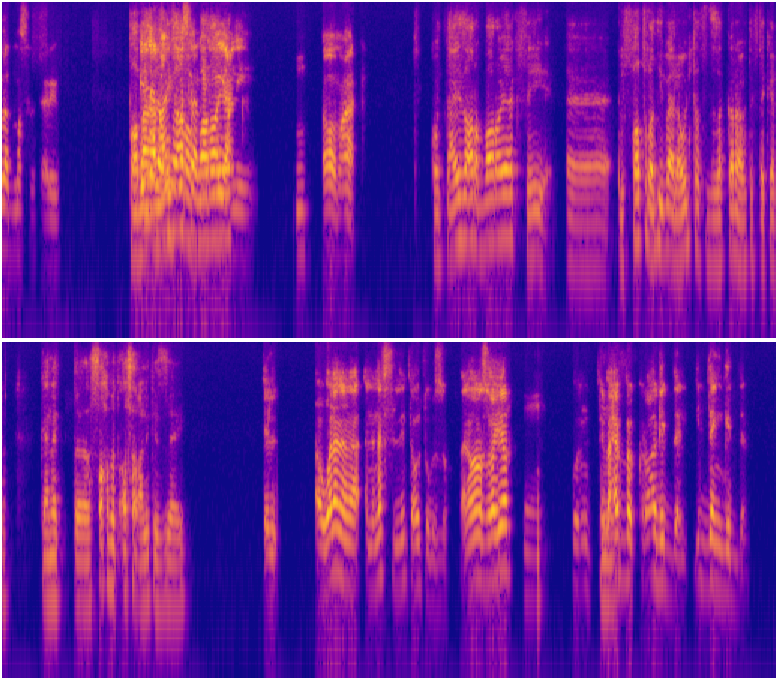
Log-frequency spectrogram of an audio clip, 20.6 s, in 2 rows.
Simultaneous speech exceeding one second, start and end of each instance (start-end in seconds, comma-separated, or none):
1.9-3.3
